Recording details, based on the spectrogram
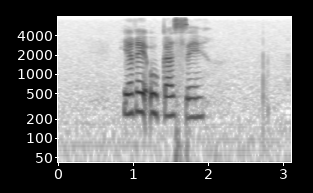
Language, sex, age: Northern Sotho, female, 23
